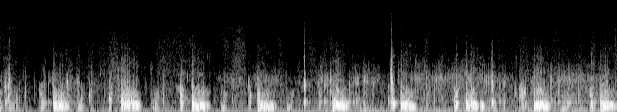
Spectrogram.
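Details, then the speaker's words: Repeated low watery gurgles and bubbling bursts from a girl's abdomen, heard as she walks near a borewell; claimed to signal underground water: ordinary active bowel sounds (borborygmi). "આપે જે પ્રમાણે અવાજ સાંભળ્યો તે અવાજ આ દીકરીના પેટમાંથી આવી રહ્યો છે"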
